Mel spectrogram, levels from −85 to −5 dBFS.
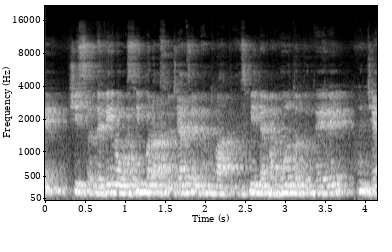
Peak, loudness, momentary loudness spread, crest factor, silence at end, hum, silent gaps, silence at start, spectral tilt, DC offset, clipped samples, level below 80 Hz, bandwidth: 0 dBFS; -10 LUFS; 5 LU; 10 dB; 0 s; none; none; 0 s; -7 dB/octave; under 0.1%; under 0.1%; -46 dBFS; 11 kHz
